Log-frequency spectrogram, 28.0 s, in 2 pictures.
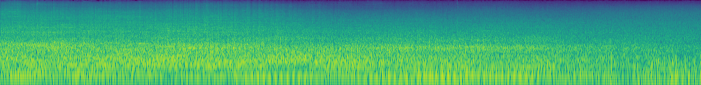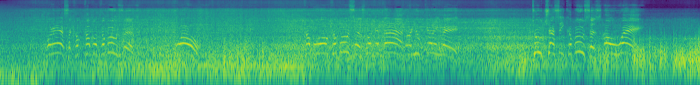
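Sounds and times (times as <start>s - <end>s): train cars rolling on rails: 0.0s - 6.3s.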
